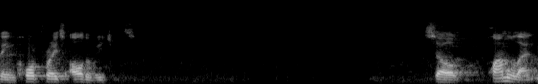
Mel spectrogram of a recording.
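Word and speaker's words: 花木兰: Well, in Mandarin, it's actually Hua Mulan. So the actual Mandarin pronunciation is Hua Mulan. The reason why it ended up being Fa is because that's probably a variant from regional dialect.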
